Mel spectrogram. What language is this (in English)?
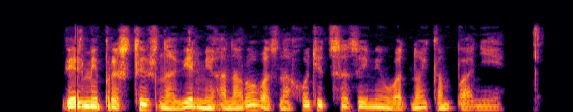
Belarusian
